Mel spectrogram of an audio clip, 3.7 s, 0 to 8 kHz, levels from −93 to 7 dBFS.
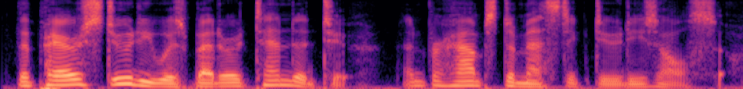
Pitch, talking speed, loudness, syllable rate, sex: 105 Hz, 195 wpm, -17 LUFS, 6.8 syllables/s, male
